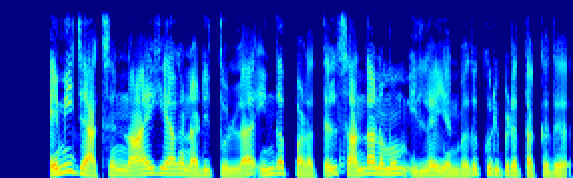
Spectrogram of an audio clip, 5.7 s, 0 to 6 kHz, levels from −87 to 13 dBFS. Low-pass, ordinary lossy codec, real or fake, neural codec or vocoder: 5.4 kHz; none; real; none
